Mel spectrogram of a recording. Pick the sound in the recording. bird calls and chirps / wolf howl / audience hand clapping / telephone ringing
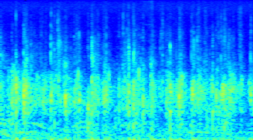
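audience hand clapping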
